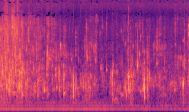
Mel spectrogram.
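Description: Soft, continuous trickling water with small bright splashes and gurgles scattered throughout, gentle, over a low steady hum, with no voices.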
